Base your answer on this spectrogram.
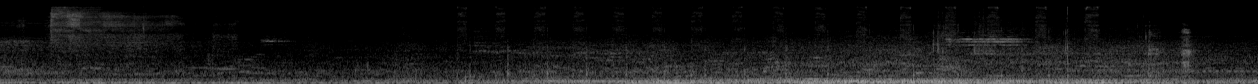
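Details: Manual blood pressure cuff inflation for a home BP check with a manual mercury BP instrument: rapid regular squeezes of the hand bulb with hissing air, over steady room noise.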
